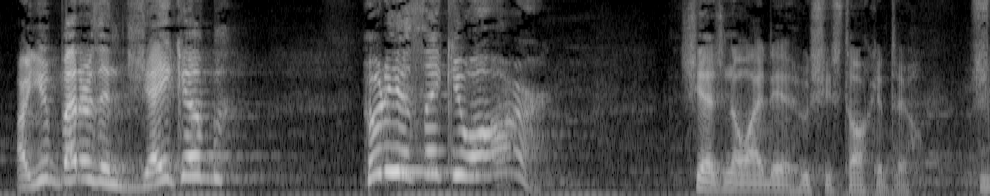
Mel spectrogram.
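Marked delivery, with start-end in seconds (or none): 0.1-4.1 high-pitched, indignant scoff; incredulous, climbing sharply higher on the last question; sarcastic challenge. Acted. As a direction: challenge him as if he has some nerve. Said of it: "I think there's a twinge of sarcasm".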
